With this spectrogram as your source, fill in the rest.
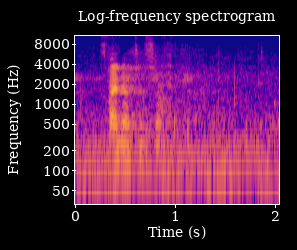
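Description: A tennis ball is struck with a racket.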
